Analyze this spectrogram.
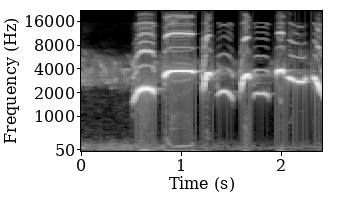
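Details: Oriental magpie-robin from the forest, lure sound for tutoring birds: strong arched whistle, a long level note, then a quick series of short rising and falling whistled phrases.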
